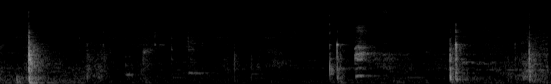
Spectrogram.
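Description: A metal spoon clinking against plastic spice jars and a dry frying pan as spices are spooned in: a handful of sharp taps, the loudest just after the start, then several more in the second half.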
